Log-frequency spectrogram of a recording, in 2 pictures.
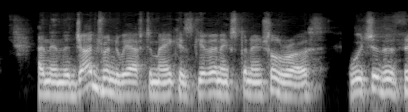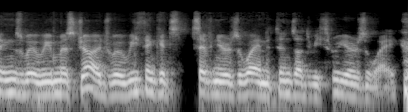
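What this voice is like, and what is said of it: South African accent. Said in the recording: “detect your South African accent”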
